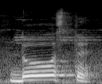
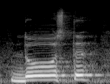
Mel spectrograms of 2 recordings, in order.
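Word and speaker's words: دوست: अब देखिए पूरा स्पेलिंग क्या होगा इसका, दाल वाव पेश दो, सीन साकिन, ते मौकूफ़, दोस्त। फिर बोलिए एक बार, दाल वाव पेश दो, सीन साकिन, ते मौकूफ़, दोस्त।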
